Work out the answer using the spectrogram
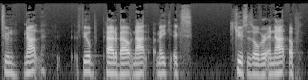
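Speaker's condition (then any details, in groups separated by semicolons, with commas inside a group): Stuttering; severe lifelong stutter for past 25 years, since early childhood; still stutters; unpredictable difficulty saying simplest sounds, slow speech, slower tongue; prolonged sounds, blocks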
